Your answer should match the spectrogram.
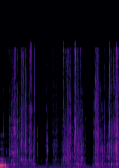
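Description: Plastic wrapping crinkling and crackling in irregular bursts as a hand presses and shifts it around a camshaft in its foam-lined box.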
